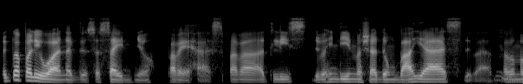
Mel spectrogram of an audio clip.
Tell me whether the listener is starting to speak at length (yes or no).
no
